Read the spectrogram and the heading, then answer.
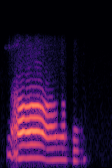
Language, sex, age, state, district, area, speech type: Assamese, female, 60+, Assam, Golaghat, rural, conversation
